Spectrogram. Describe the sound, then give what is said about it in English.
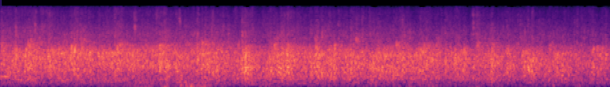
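Sustained audience applause, a round of applause for a new member of staff, fills the whole stretch, a dense, steady wash of many hands clapping with no pauses and no voices rising above it. “And the fourth thing is we need to give a big special round of applause to a new member of staff.”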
